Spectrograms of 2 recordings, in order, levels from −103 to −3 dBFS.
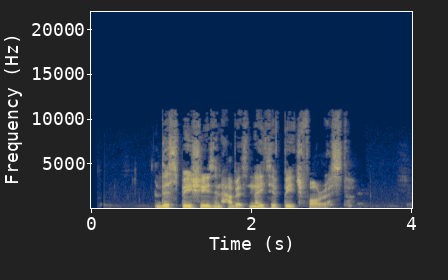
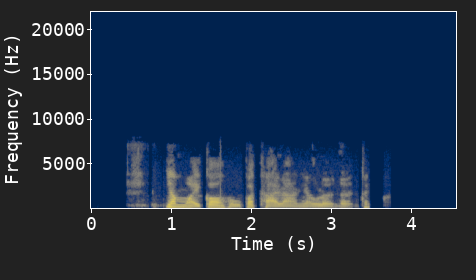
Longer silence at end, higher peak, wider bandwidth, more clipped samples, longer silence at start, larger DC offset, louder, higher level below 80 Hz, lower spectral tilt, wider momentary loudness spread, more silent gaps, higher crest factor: second, 0.75 s vs 1.1 s; about the same, -6 dBFS vs -6 dBFS; first, 11.5 kHz vs 7.6 kHz; neither; first, 0.8 s vs 0.5 s; neither; first, -23 LUFS vs -26 LUFS; first, -62 dBFS vs -68 dBFS; about the same, -4 dB/octave vs -5 dB/octave; second, 11 LU vs 19 LU; second, none vs 2.07-2.11 s; about the same, 20 dB vs 22 dB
